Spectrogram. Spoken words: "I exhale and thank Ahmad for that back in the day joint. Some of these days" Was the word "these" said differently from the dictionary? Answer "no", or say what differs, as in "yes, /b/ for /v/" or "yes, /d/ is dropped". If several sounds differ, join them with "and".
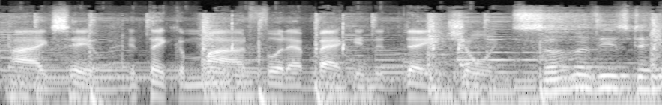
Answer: no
